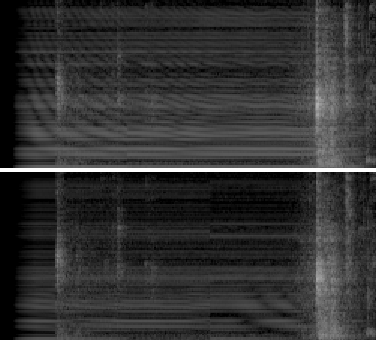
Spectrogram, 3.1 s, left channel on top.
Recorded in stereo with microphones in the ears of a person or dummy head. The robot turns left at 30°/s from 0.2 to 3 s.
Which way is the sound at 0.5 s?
15° left (ahead or behind).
